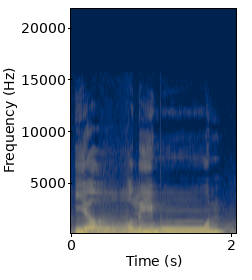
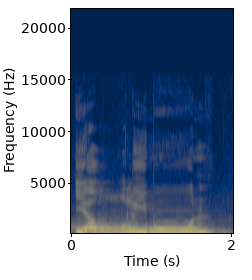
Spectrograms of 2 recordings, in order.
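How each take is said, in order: The two takes are said the same way.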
